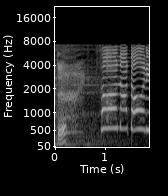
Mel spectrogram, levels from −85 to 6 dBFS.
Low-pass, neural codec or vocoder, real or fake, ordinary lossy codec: 7.2 kHz; none; real; none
